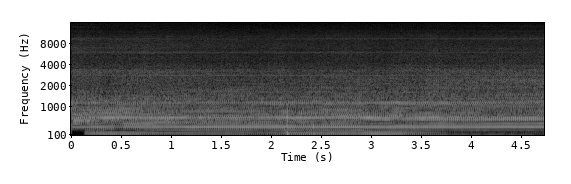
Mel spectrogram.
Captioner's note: saw cutting wood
